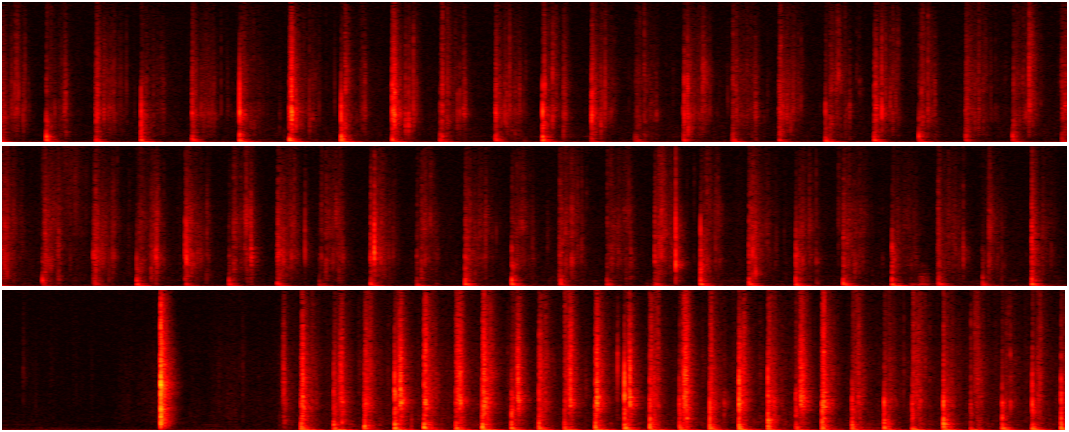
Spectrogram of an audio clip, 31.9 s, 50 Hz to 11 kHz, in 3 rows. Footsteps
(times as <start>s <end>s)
24.1s 31.9s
